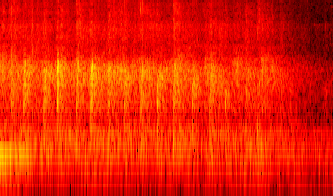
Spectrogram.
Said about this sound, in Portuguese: Você pode dar um glória a Deus aí? Você pode celebrar com suas palmas a leitura da palavra de Deus aqui nessa manhã?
